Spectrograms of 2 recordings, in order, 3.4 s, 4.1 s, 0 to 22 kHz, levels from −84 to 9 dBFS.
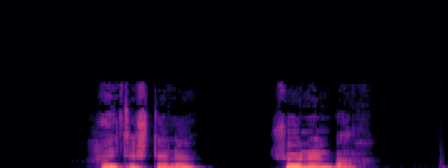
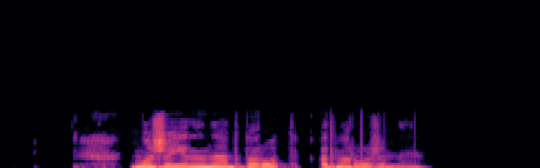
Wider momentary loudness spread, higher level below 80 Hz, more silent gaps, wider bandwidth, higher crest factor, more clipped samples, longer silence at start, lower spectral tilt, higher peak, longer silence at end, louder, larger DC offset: second, 13 LU vs 20 LU; first, -46 dBFS vs -56 dBFS; second, none vs 0.93-0.97 s, 2.27-2.32 s; first, 11.5 kHz vs 7.2 kHz; about the same, 18 dB vs 14 dB; neither; about the same, 0.75 s vs 0.65 s; about the same, -7 dB/octave vs -6.5 dB/octave; about the same, -6 dBFS vs -4 dBFS; second, 0.7 s vs 0.9 s; second, -22 LUFS vs -16 LUFS; neither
